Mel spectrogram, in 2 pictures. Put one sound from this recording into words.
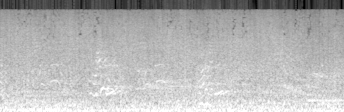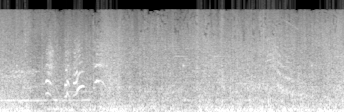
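Gunfire rattles in a game.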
